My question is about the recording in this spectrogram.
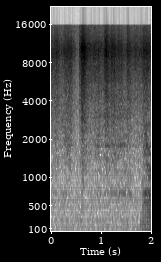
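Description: Thin plastic shopping bag crinkling and rustling as it is twisted by hand into a tight rope, louder for a moment about half a second in.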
